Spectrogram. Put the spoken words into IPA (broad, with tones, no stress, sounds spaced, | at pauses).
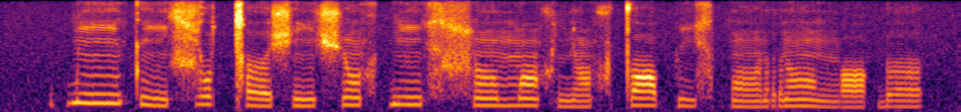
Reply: ɓ ĩː˦ t̪ ĩ˨ ɕ o˦ ǀ ɤ˨ ʃ ĩ˨ ʃ õ˦ x ɠ ĩ˦ x ɬ õ˦ m ɔ̃˦˨ x ɲ ɔ̃˨ x t̪ ɔ˦ p i˨ x p õ˨ r õ˦˨ ŋ ɔ˨ ɠ ɤ˦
